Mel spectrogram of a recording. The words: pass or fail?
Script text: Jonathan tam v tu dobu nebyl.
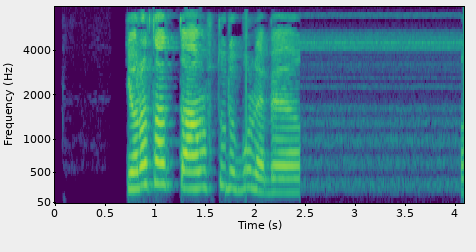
pass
